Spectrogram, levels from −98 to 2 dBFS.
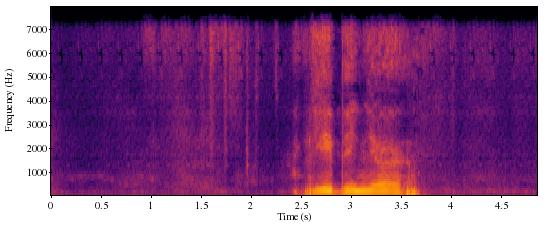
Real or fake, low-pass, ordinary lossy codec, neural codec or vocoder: fake; 7.2 kHz; Opus, 64 kbps; codec, 16 kHz, 1.1 kbps, Voila-Tokenizer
